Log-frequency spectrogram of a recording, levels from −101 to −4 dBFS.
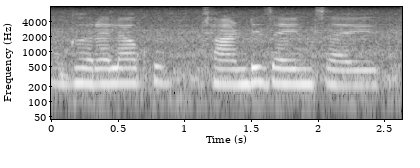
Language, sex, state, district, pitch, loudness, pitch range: Marathi, female, Maharashtra, Gondia, 235 Hz, -16 LUFS, 225-240 Hz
